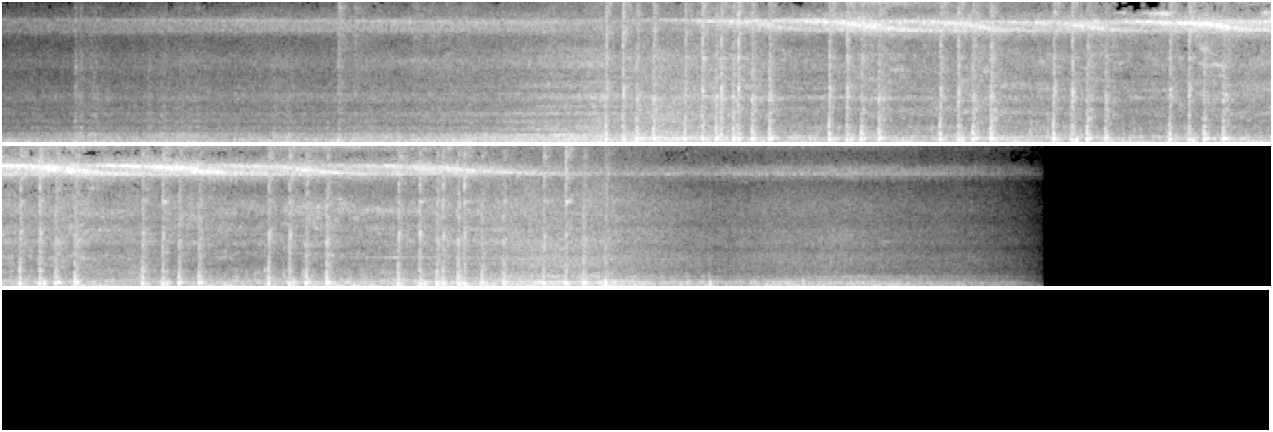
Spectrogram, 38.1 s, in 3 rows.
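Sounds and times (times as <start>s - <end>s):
high-speed train passing: 0.0s - 23.1s.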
